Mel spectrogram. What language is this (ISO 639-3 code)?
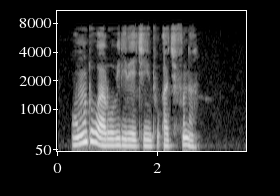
lug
